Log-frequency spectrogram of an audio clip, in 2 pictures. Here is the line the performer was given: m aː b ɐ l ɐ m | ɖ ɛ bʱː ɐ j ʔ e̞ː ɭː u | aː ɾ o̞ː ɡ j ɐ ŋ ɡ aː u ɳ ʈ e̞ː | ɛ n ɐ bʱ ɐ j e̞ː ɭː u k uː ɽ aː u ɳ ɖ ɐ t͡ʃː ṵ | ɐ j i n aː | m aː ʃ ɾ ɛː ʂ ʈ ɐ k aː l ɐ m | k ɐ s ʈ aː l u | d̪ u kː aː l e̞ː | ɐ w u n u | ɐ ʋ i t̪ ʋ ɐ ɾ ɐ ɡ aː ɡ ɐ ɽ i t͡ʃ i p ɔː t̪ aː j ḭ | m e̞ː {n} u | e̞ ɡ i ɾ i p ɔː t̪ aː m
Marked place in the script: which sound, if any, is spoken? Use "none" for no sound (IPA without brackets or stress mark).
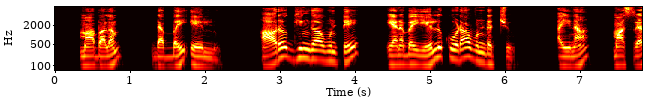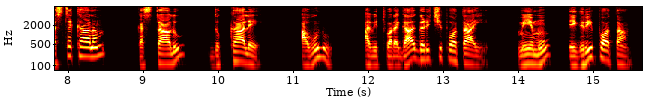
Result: m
